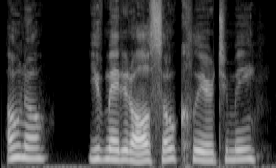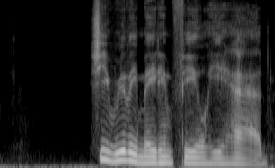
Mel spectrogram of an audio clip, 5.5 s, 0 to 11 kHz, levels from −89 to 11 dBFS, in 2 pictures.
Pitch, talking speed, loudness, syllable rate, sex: 155 Hz, 185 wpm, -19 LUFS, 4.9 syllables/s, male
